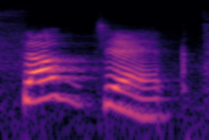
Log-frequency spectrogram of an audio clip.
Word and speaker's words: subject: Subject. Subject. Vale, muy importante. Ject. Este sonido. J. Vale, otra vez es el sonido este como una CH, pero más suave.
